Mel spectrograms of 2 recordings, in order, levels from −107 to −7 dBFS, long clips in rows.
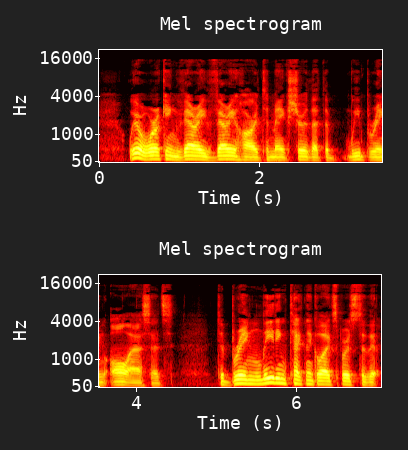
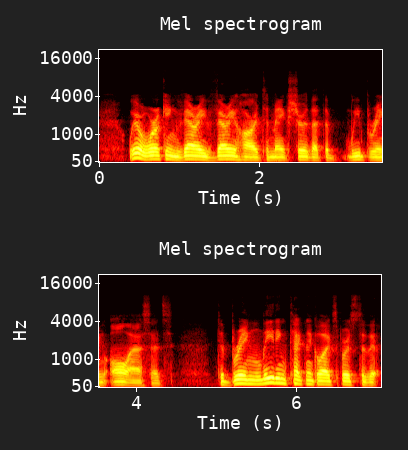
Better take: first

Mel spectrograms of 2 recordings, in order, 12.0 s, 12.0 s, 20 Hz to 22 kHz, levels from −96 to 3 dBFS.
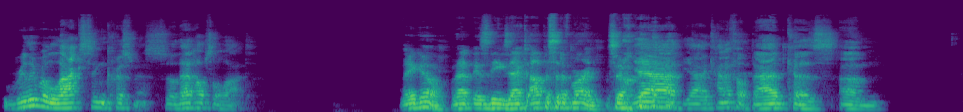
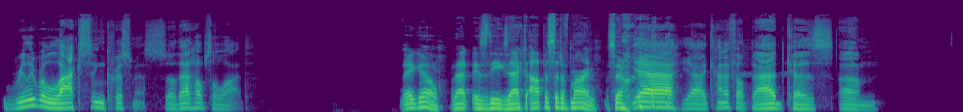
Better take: second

